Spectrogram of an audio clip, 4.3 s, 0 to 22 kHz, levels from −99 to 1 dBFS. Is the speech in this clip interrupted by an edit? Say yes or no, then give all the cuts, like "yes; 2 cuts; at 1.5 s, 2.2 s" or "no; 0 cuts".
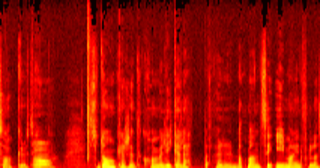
yes; 1 cut; at 3.2 s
